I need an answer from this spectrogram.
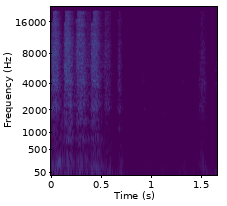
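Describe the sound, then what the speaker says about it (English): Sanding a factory-cut guitar nut for a Les Paul Jr to fit the guitar: several quick rhythmic rubbing strokes up close, then a brief pause before a couple more strokes. "So I've taken to sanding the nut instead of the shim"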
